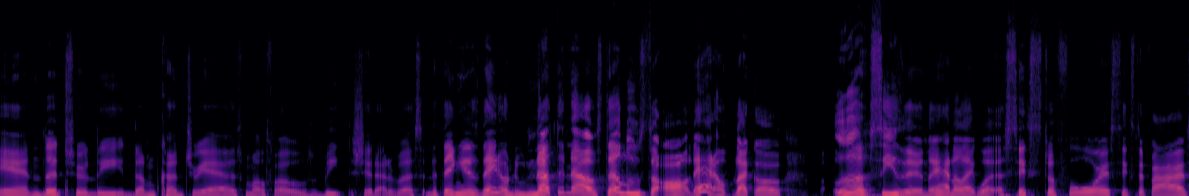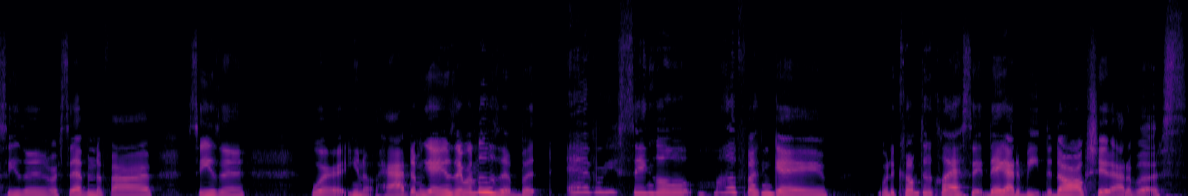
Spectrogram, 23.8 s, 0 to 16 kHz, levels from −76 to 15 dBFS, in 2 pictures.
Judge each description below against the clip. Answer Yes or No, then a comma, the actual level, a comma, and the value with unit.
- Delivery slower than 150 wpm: No, average, 200 wpm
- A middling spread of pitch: No, wide, 7.4 semitones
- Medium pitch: No, high, 235 Hz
